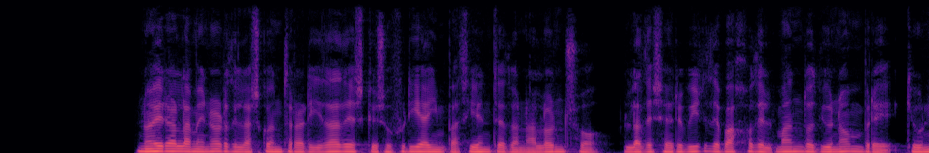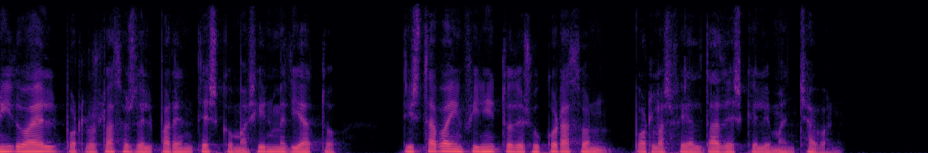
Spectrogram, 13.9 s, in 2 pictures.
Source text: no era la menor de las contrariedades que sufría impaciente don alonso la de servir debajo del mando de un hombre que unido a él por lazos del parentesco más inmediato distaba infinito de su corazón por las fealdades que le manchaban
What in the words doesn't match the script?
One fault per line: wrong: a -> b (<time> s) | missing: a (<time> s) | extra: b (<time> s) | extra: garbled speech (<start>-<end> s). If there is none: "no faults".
extra: los (7.6 s)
